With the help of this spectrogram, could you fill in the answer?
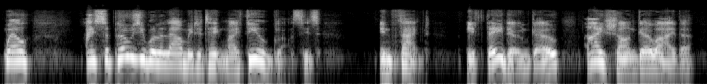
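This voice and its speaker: A man's voice: high voice, very animated, unhurried, no echo, studio quality, pitched above the performer's own voice. A male narrator voicing an emphatic, hot-tempered schoolboy. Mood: sulky. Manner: indignant, emphatic.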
